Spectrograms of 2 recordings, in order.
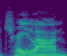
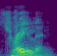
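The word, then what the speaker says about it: Treylon: Burke's name wrong traylon they will call him treyland Birds which is what you're saying is wrong which I believe it it's trailing Yes trailer mode he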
